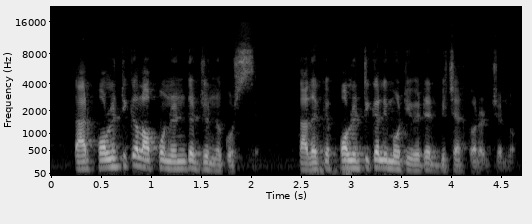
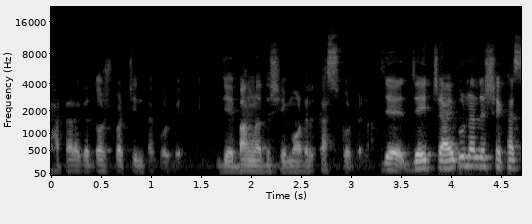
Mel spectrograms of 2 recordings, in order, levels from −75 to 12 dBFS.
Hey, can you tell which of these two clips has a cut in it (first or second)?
second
